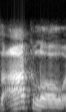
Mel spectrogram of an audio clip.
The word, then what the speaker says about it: Oklo: So, this somebody says, "Why you not saying Oaklo anymore?" Cuz I heard somebody pronounces Oklo and I didn't want to be ignorant no more. So, I So, I said, "I'm going to start saying it that like the like the people on TV."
